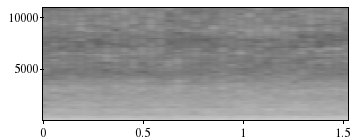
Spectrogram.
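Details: Lawn mower after quick carburetor jet cleaning for not starting or not staying running: steady, even low drone with no misses or surging; runs cleanly.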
